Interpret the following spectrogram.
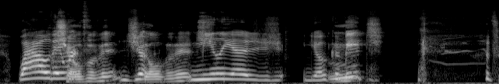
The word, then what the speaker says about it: Jovovich: Okay, and then Mila Djokovic. Wow, they Jovovich?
